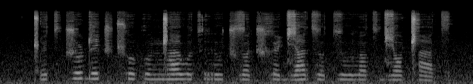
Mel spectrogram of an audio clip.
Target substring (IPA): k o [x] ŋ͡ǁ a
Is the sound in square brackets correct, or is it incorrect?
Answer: incorrect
